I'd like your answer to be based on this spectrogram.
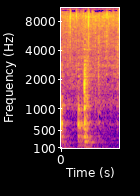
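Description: Onion hits hot oil in a small cooking pot, giving a close sizzling hiss with a couple of stirring scrapes and a brief burst midway, moderately loud and with no talking.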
